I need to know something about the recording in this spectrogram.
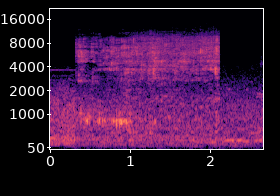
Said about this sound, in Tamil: இப்போது இந்த ரைஸை வந்து ஒரு 2 டைம் வந்து நல்லா வாஷ் பண்ணிக்கோங்க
